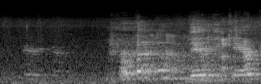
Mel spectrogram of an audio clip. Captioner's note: laughter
